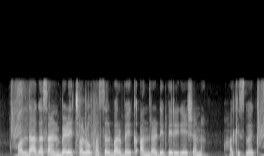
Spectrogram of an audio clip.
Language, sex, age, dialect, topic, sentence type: Kannada, female, 18-24, Northeastern, agriculture, statement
